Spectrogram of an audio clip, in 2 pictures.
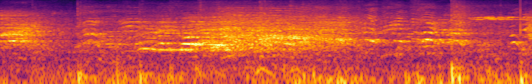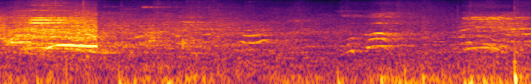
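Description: Volleyball rally in a large echoing gym: players and spectators shouting, with repeated thuds of the ball and feet on the hardwood floor. A loud burst of shouting and cheering about five seconds in cuts off suddenly just after six seconds.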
